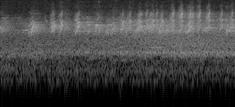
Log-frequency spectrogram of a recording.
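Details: Young barn swallows leaving the nest, five chicks fledging together in two and a half minutes, encouraged by many already-fledged chicks nearby; dense strings of thin, high, twittering chirps, several birds calling at once.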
